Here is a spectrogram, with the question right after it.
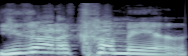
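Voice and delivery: put-on curt angry voice. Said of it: "which that's how he talks".

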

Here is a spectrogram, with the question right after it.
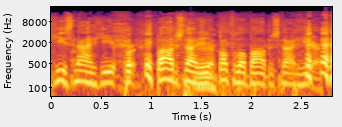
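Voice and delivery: ordinary talk

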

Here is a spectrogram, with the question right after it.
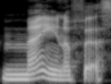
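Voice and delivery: manifest said with Southern American accent. Naming a book title, saying it with Southern accent on 'Manifest'. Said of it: "you got to say it with a Southern accent".

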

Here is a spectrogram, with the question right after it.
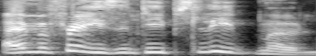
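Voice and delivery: put-on Russian accent sliding into English. Voicing a droid going into sleep mode: mixed Russian and English accent. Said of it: "My Russian and my English accent got mixed up".

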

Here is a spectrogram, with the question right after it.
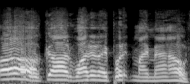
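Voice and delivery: pretend coughing. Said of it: "why are you coughing".

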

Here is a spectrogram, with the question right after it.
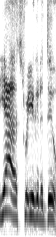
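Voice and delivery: quick, plain, unfussed, matter-of-fact. Retelling how his mom answered his vow to work there someday; imitating mom, matter-of-fact. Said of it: "very matter-of-factly".

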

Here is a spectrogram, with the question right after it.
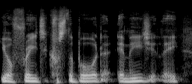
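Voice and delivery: normal talking voice

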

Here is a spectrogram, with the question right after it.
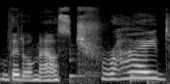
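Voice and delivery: ordinary delivery, nothing marked

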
